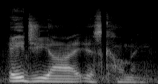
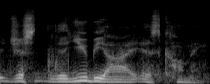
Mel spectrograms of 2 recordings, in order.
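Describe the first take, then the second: First: Said in the usual way. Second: Whisper. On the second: Real, not acted. Ranting vlogger warns viewers what's coming, whispered. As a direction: drop to a slow, ominous whisper.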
